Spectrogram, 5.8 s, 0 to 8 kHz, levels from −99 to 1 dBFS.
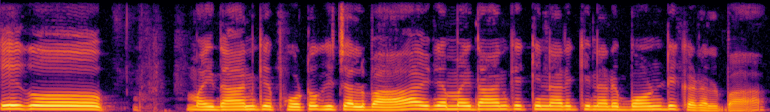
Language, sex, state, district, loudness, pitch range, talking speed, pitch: Bhojpuri, female, Uttar Pradesh, Deoria, -13 LUFS, 210-235 Hz, 135 wpm, 225 Hz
